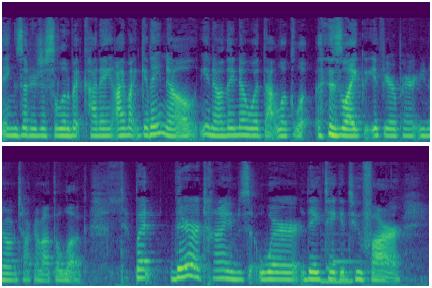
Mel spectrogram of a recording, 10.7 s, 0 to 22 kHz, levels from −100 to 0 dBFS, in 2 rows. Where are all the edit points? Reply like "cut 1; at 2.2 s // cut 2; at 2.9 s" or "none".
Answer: cut 1; at 1.8 s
